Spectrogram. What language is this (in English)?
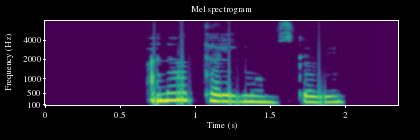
Pashto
